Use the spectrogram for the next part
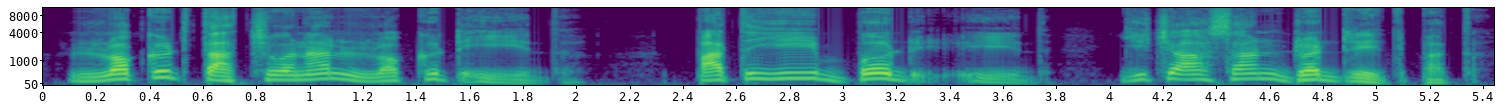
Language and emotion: Kashmiri, neutral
